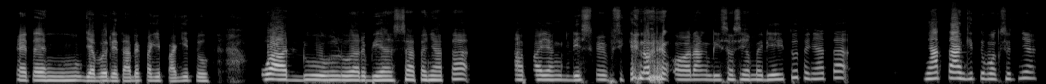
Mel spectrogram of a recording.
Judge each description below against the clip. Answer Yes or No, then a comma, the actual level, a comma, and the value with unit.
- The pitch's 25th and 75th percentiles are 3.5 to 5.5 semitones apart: Yes, average, 4.1 semitones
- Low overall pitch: No, high, 215 Hz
